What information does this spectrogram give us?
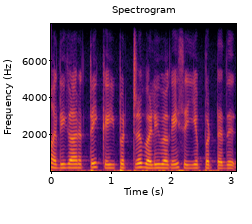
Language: Tamil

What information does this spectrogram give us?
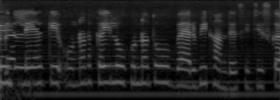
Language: Punjabi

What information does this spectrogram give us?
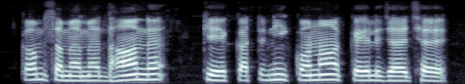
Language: Maithili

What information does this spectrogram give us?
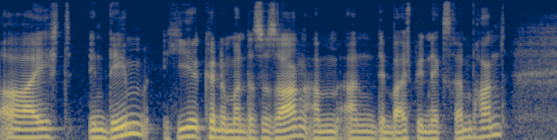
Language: German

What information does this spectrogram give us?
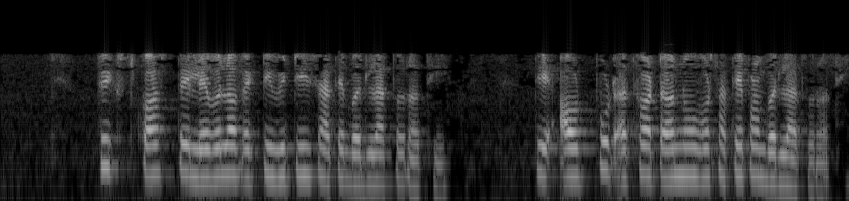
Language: Gujarati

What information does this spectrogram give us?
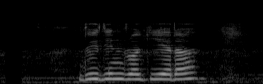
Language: Nepali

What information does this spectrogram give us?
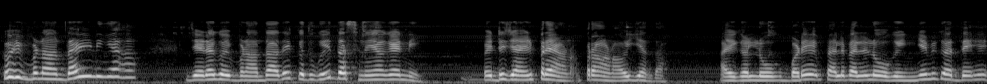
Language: Dogri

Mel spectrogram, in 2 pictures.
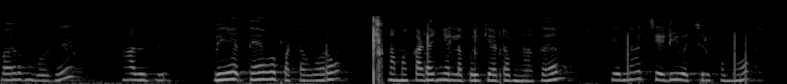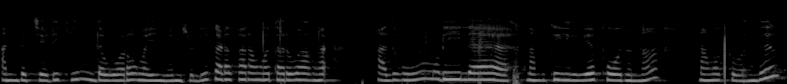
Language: Tamil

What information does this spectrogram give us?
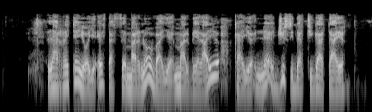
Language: Esperanto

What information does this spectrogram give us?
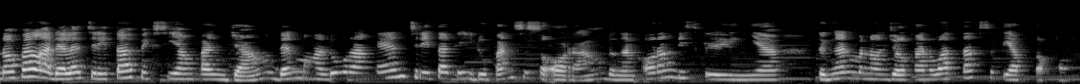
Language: Indonesian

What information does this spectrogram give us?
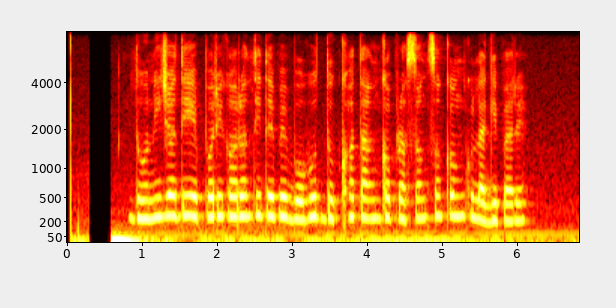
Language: Odia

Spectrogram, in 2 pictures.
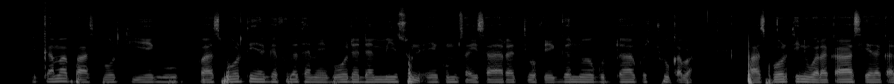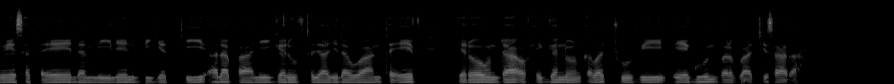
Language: Oromo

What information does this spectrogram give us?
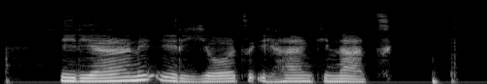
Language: South Ucayali Ashéninka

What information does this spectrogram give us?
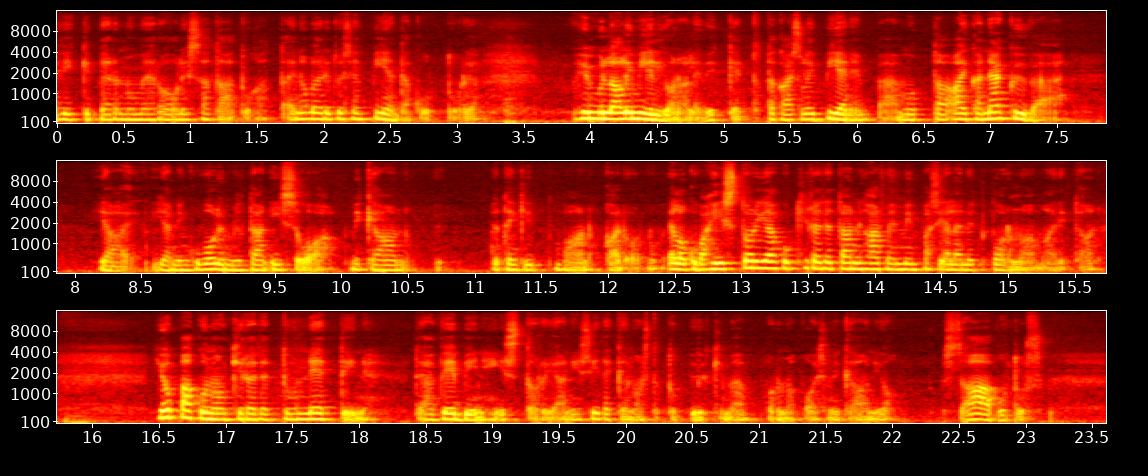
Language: Finnish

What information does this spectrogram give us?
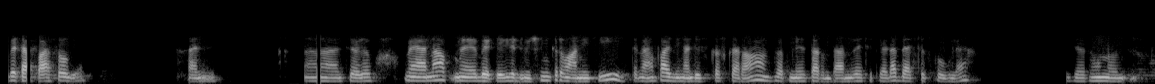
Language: Punjabi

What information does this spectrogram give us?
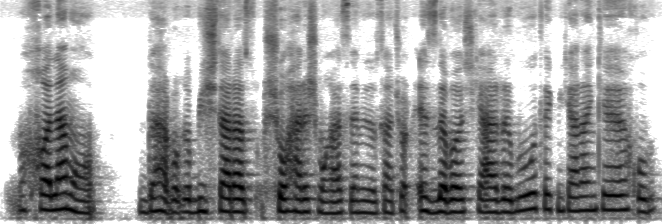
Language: Persian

